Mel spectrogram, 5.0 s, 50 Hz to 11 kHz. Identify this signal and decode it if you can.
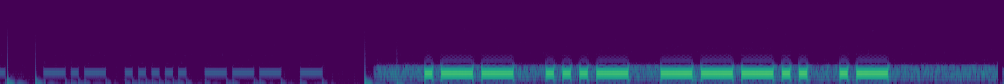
Morse code, heard as a keyed tone, about 28 wpm, 380 Hz. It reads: WV8A
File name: 2016 JAN CW NAQP / 2016 Jan naqp k5ot - 0-5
